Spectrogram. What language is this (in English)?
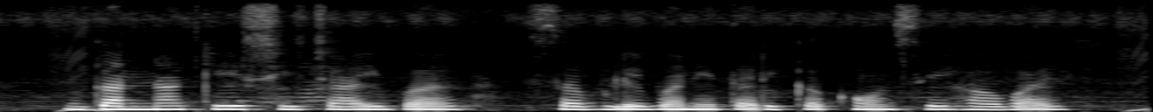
Chhattisgarhi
